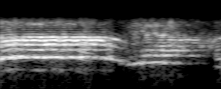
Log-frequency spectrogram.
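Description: A group of voices singing a hymn together: a long held note for about the first second, then a lower note that fades away near the end.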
